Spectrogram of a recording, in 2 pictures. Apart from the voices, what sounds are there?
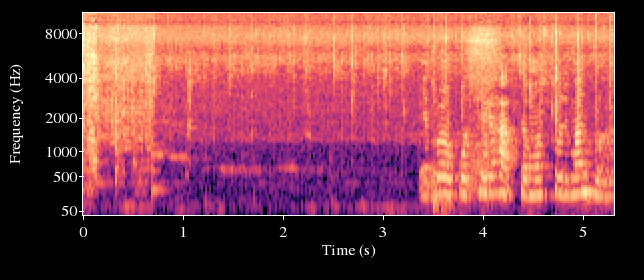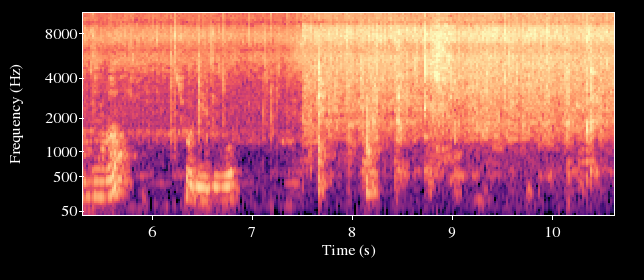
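egg being scrambled and fried in a pan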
